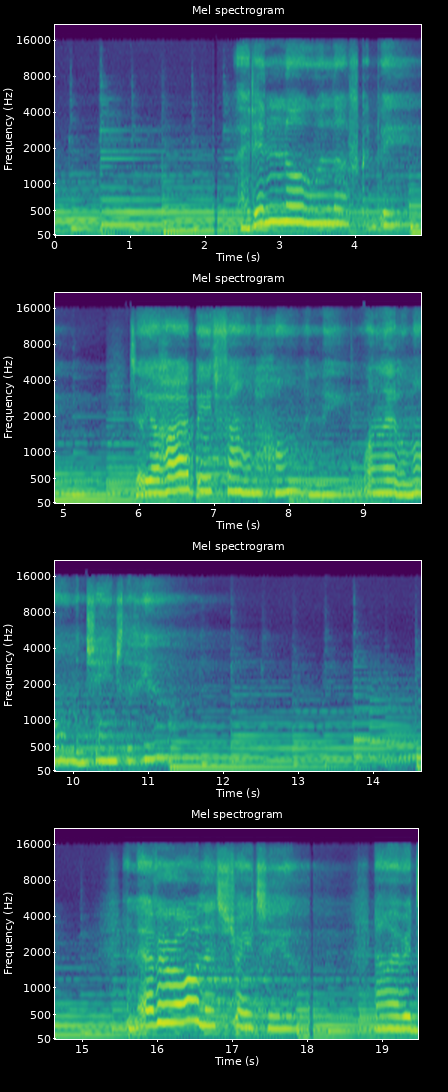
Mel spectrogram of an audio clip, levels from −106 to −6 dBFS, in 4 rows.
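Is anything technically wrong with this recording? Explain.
Yes, there's short concealed packet loss five times: 2.11–2.18, 5.51–5.58, 6.71–6.78, 9.35–9.42 and 18.03–18.10 s. Each time about 40 ms never arrived, so the receiver extended the preceding sound to bridge the gap before blending back, leaving a brief smear or wobble.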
